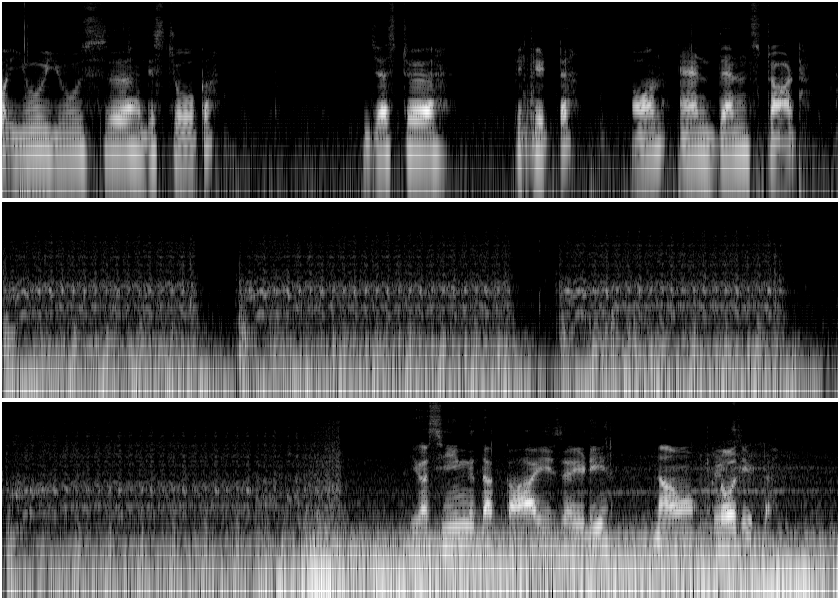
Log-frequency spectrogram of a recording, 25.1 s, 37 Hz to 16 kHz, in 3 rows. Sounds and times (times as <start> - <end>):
Vehicle: 8.3 - 25.0.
